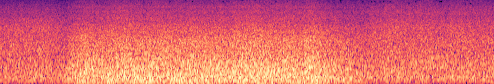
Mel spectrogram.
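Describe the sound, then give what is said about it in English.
A steady, full-bodied roar of a gushing mountain stream cascading down the mountainside, fed by glacial water and rain, swelling after the first second and holding strong before easing slightly toward the end, with no voices. “What starts as a trickle soon becomes a gushing cascade, gathering in force both above and below the ground.”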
